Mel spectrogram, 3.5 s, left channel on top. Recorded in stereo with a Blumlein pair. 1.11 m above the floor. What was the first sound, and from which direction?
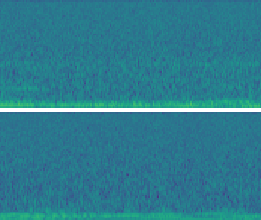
Only background noise.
